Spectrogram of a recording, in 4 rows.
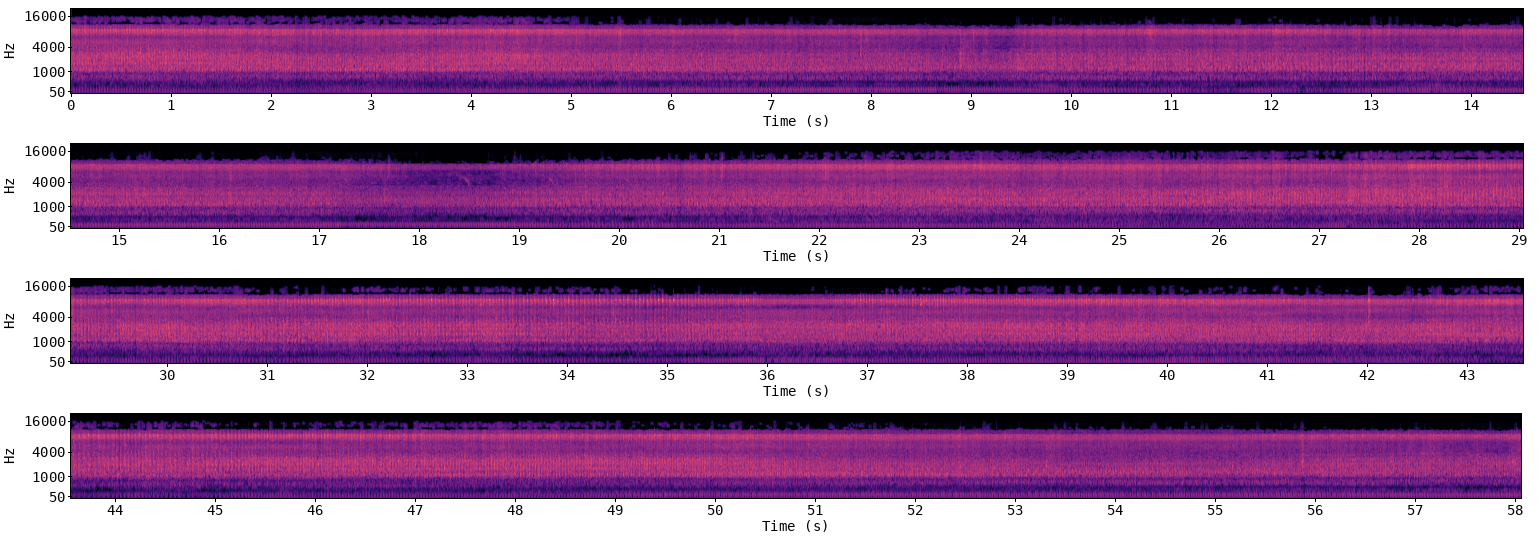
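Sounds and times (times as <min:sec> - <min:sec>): steel wheels churning mud: 0:00.0 - 0:18.1, 0:18.7 - 0:58.0
tractor diesel engine running: 0:00.0 - 0:58.0.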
